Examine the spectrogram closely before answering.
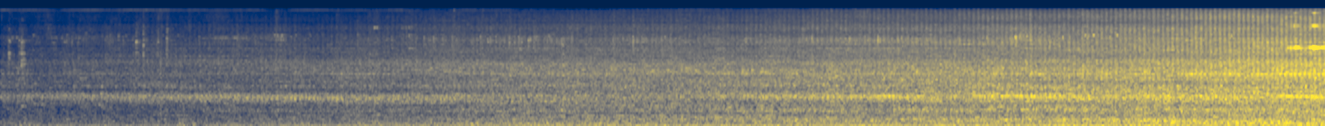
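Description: Small diesel locomotive running slowly into the station, its engine growing steadily louder as it draws near and passes close by. A thin, steady whine sits over a low rumble throughout.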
